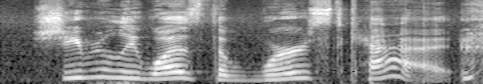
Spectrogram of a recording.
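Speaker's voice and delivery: mock, heavily consoling, very sympathetic tone. Retelling what she said to her mom about the cat, in a mock-sympathetic tone. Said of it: "in a very sympathetic tone of voice".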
